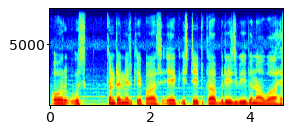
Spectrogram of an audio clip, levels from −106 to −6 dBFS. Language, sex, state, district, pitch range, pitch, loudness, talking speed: Hindi, male, Rajasthan, Bikaner, 110-120 Hz, 115 Hz, -16 LUFS, 165 wpm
